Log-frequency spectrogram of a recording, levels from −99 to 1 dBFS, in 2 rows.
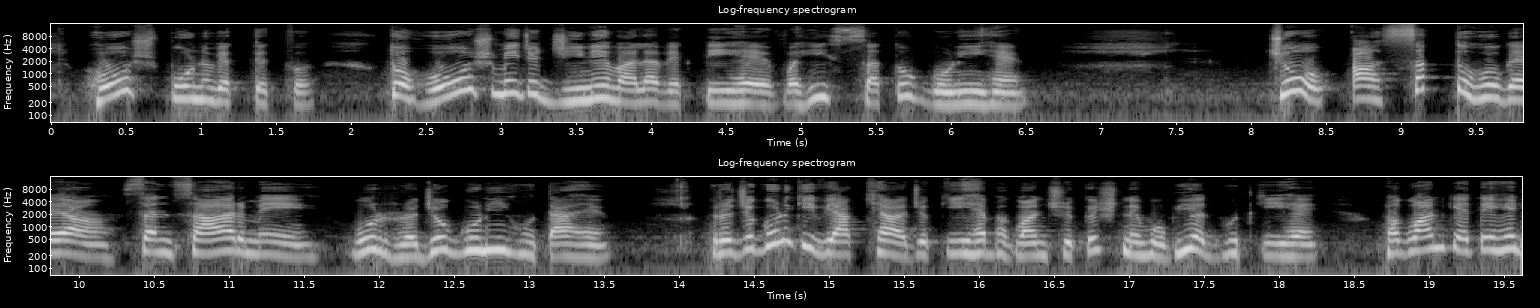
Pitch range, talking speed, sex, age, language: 210-280 Hz, 125 wpm, female, 30-49, Hindi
